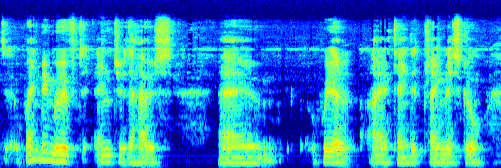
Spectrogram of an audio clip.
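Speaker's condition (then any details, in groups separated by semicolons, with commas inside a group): Cerebral palsy; present from birth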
